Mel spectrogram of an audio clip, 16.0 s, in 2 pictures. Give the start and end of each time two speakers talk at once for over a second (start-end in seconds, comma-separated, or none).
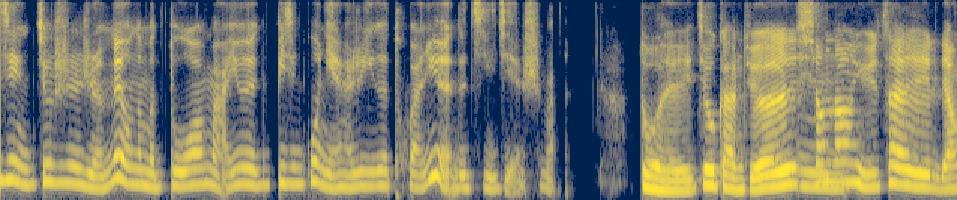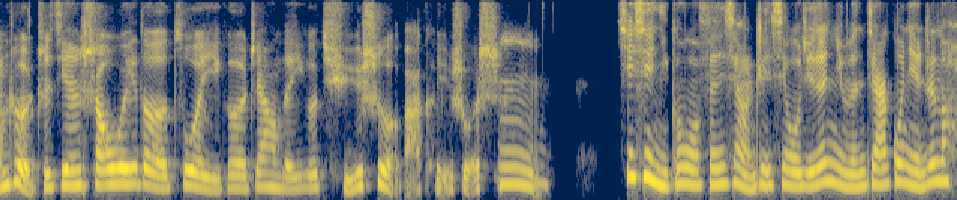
none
